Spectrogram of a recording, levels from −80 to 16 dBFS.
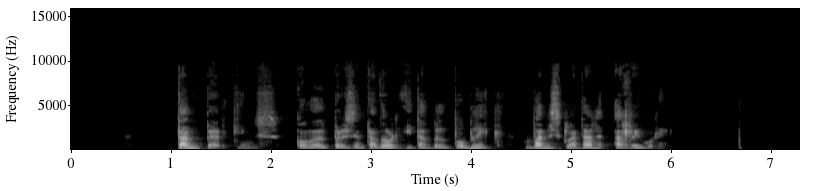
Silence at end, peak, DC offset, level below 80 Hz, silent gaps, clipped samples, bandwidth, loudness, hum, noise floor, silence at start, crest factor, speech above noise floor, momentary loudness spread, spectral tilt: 1.35 s; -2 dBFS; under 0.1%; -66 dBFS; none; under 0.1%; 10 kHz; -26 LUFS; none; -80 dBFS; 1.1 s; 26 dB; 54 dB; 18 LU; -5.5 dB/octave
